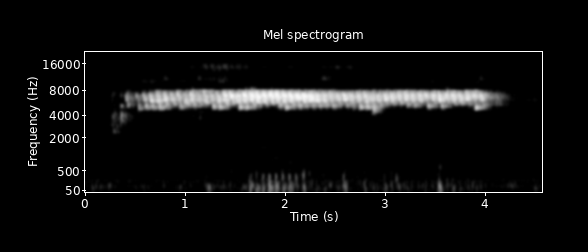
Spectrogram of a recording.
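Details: Cici lurik, an imported tutor bird with a cricket-like voice, opens with a short lower chip, then a very high, rapid, buzzy trill lasting about four seconds that swells and fades away. Faint low taps are heard beneath.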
